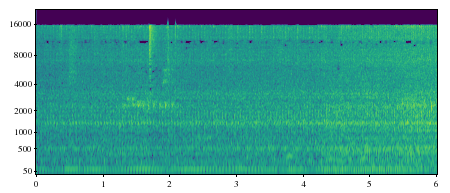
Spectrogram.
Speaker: tapi kalau mesin Masih dingin kalau kita gas itu Emang biasanya Emang seperti itu keluar asap yang banyak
